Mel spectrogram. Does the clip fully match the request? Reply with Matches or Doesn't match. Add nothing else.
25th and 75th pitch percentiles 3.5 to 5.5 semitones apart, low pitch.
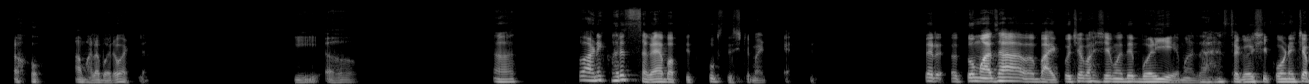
Matches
